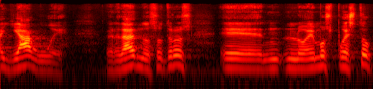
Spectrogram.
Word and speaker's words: Yahweh: letras consonantes, y entonces quizás la pronunciación más aproximada sea Yahweh, ¿verdad?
